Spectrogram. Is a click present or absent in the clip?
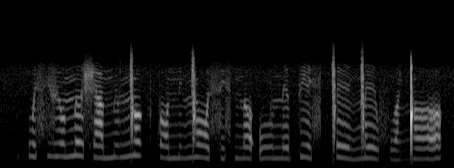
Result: present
